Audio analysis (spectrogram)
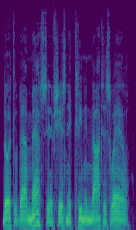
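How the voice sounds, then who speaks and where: A man's voice: lowish voice, steady tone, brisk, darkish tone, no room sound, studio quality, pitched above the performer's own voice, natural voice. A man voicing a gloomy, henpecked middle-aged man who grumbles about his wife's endless washing. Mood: gloomy grumbling.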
